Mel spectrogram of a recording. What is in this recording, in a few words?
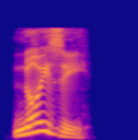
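"noisy", English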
